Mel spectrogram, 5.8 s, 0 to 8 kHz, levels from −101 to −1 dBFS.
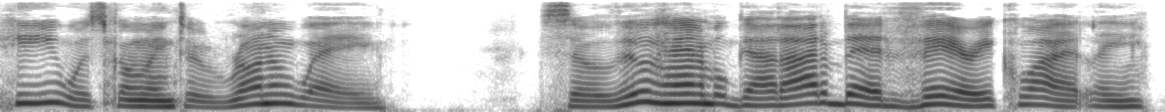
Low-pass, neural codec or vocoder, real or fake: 7.2 kHz; codec, 16 kHz, 4 kbps, FreqCodec, larger model; fake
